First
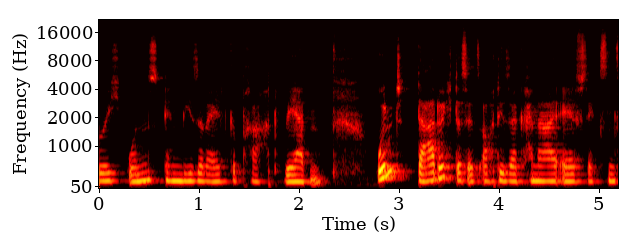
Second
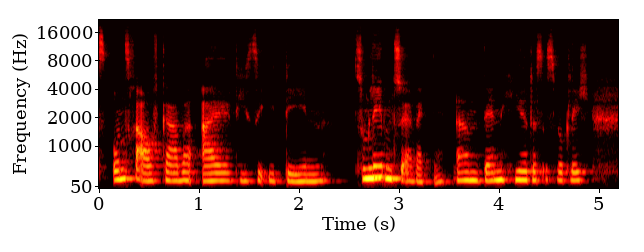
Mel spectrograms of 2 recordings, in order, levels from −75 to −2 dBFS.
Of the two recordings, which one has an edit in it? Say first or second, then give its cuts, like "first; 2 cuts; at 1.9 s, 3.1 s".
second; 1 cut; at 3.5 s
